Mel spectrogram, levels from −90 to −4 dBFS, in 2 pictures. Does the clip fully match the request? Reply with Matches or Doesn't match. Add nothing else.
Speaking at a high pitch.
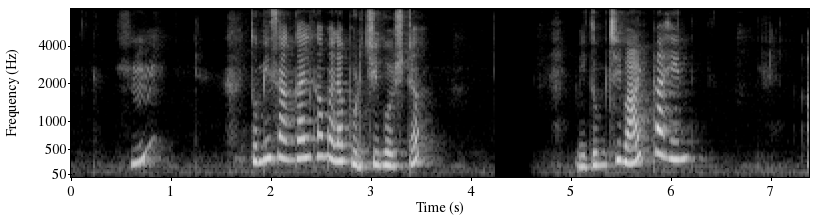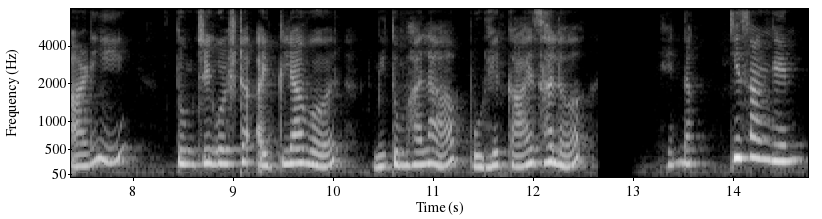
Matches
